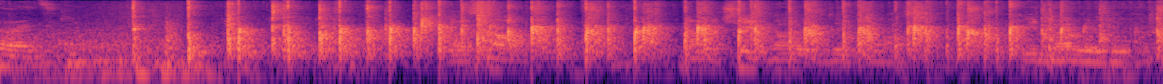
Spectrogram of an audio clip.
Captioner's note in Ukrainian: аплодують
